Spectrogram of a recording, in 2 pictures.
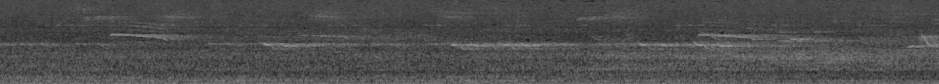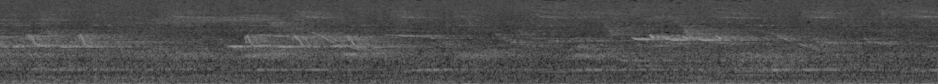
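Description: Outdoor nature ambience: birds calling in short chirps and downward-sliding notes every second or so, over a steady low rumble.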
